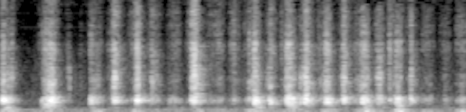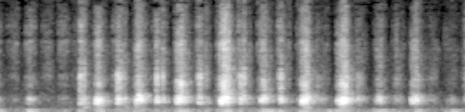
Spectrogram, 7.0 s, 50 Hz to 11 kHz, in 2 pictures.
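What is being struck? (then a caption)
Black-coated scratch-art card scratched with a wooden stylus. A wooden stylus scratches a flat, black-coated scratch-art card held in one hand. About 30 short, dry, raspy strokes come in an uneven rhythm of roughly three per second. Each has a bright, papery hiss with little low end.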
